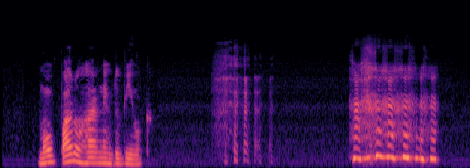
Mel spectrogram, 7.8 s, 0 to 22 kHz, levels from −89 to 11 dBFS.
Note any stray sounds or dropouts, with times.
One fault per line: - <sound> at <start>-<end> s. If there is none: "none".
- laugh at 3.5-4.6 s
- laugh at 5.8-7.4 s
